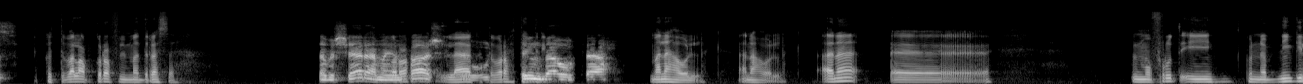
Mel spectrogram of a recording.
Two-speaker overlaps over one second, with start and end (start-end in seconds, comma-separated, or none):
3.8-5.6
